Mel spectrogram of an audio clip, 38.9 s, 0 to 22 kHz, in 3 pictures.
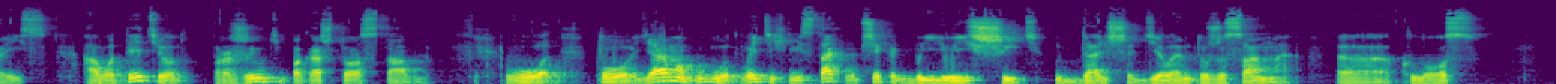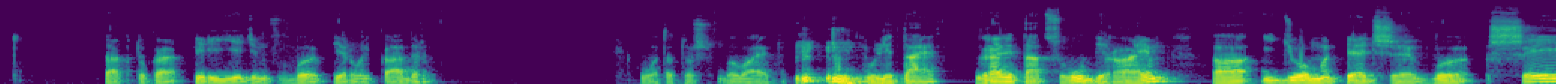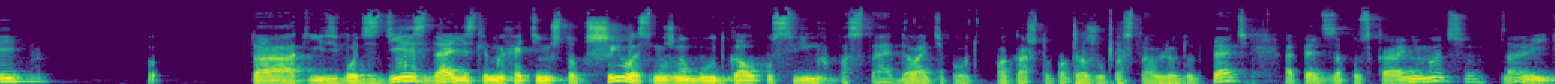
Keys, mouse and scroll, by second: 0.9 middle click, 2.9 middle click, 4.1 Tab, 4.4 middle click, 5.4-6.0 middle drag, 11.6 click, 15.8 click, 16.6 click, 17.2 click, 17.8 middle click, 18.9 middle click, 20.8 click, 21.8 middle click, 24.9 click, 29.6 middle click, 33.5-33.9 drag, 34.1-35.7 drag, 36.3 middle click, 36.7 space.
